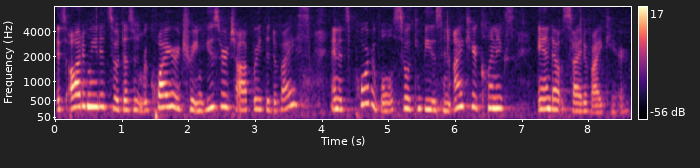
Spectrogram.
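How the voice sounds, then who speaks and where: Over noticeable background noise, a woman with a high pitch speaks at a fairly quick pace with lively intonation. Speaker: startup founder pitching. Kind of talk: pitch presentation.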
